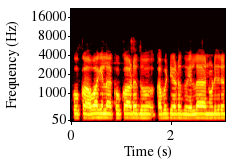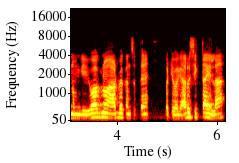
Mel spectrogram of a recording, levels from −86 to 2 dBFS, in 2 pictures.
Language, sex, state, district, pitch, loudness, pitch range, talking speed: Kannada, male, Karnataka, Raichur, 135 Hz, -15 LUFS, 130-140 Hz, 155 wpm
